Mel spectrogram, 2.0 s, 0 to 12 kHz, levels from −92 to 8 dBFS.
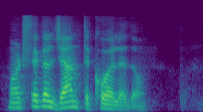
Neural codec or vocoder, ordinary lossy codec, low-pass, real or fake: codec, 16 kHz, 0.3 kbps, FocalCodec; MP3, 64 kbps; 7.2 kHz; fake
